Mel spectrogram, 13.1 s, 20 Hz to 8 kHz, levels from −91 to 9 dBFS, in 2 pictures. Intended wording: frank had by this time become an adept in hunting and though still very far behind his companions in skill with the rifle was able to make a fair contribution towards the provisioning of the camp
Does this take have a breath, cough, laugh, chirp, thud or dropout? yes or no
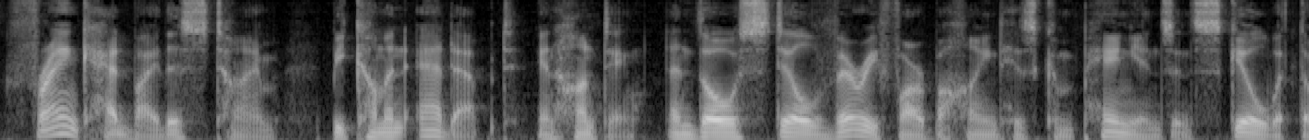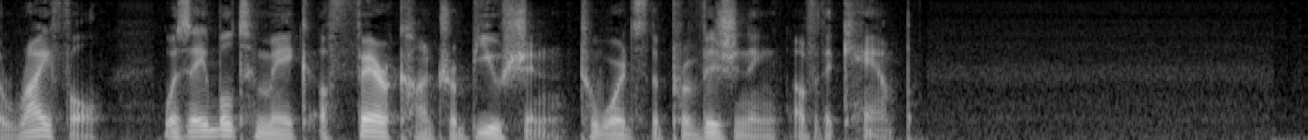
no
